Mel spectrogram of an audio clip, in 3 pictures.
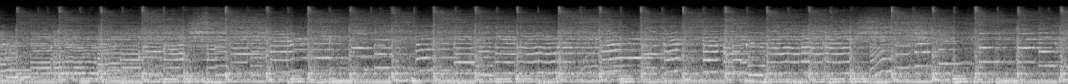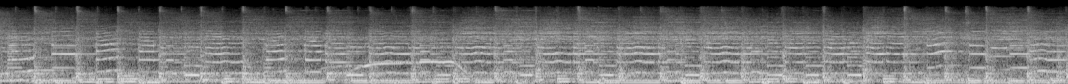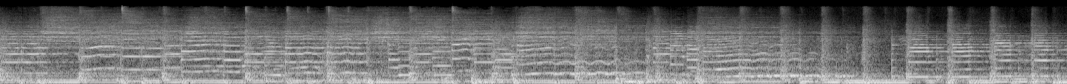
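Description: Live band playing an instrumental break: Telecaster-style electric guitar picking lead lines over a stepping bass line and drum kit.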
